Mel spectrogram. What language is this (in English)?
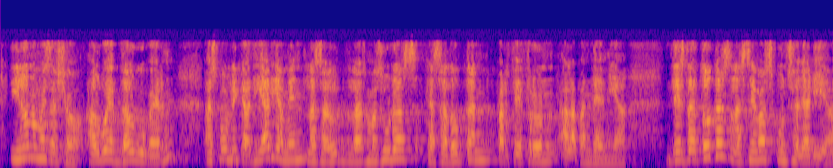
Catalan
